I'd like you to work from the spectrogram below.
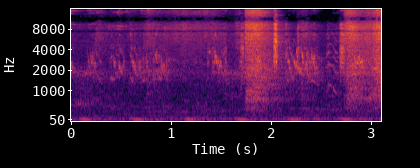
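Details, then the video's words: Five lovebirds chirping: bursts of quick high chirps and squeaks, with a noisy stretch midway, over a steady low thumping pulse about twice per second. "Five Little Lovebirds Chirping Sounds"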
